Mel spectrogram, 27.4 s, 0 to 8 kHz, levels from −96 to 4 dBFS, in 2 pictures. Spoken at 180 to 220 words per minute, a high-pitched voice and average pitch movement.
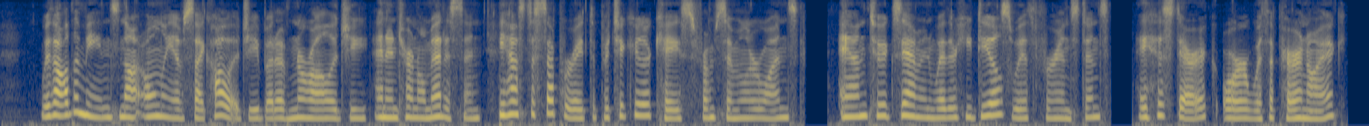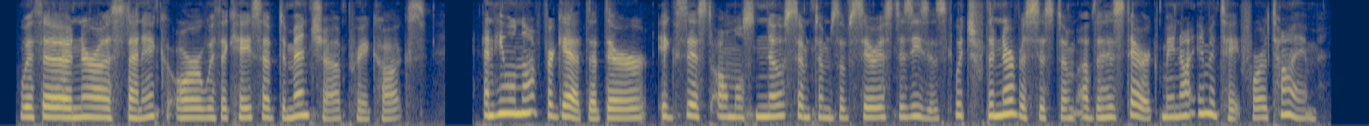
No: average, 165 wpm; high, 225 Hz; average, 3.2 semitones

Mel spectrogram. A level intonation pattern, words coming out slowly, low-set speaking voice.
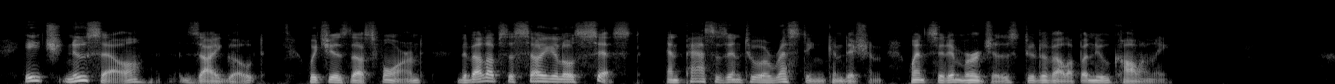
No: average, 4.7 semitones; slow, 120 wpm; low, 100 Hz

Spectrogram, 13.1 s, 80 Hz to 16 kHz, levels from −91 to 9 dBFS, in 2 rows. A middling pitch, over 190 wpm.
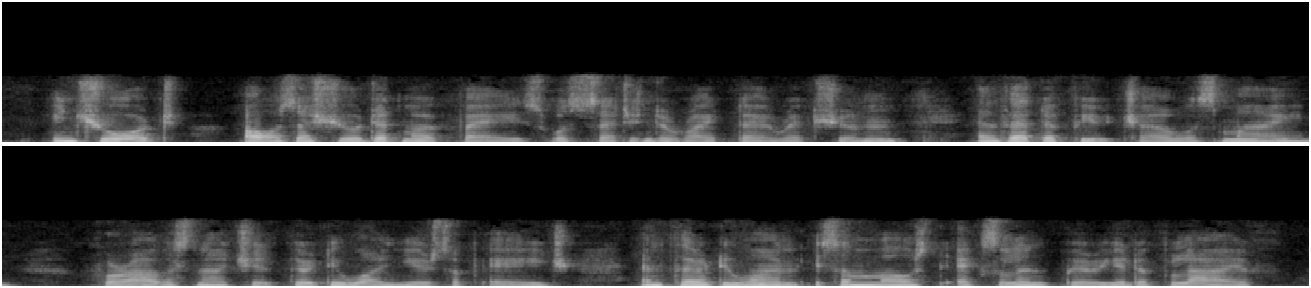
No: medium, 150 Hz; average, 185 wpm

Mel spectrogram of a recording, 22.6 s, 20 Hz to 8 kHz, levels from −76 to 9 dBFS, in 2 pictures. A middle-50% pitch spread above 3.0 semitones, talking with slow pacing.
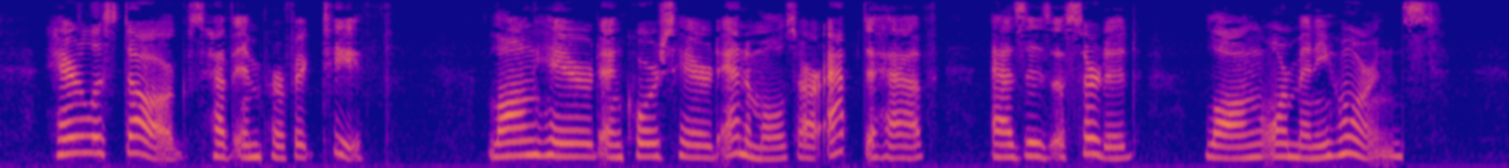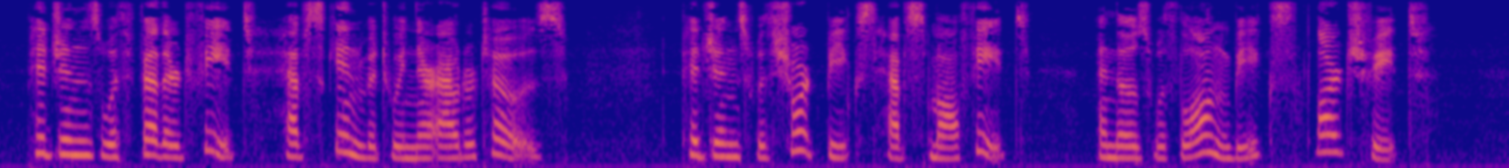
Yes: average, 3.7 semitones; slow, 120 wpm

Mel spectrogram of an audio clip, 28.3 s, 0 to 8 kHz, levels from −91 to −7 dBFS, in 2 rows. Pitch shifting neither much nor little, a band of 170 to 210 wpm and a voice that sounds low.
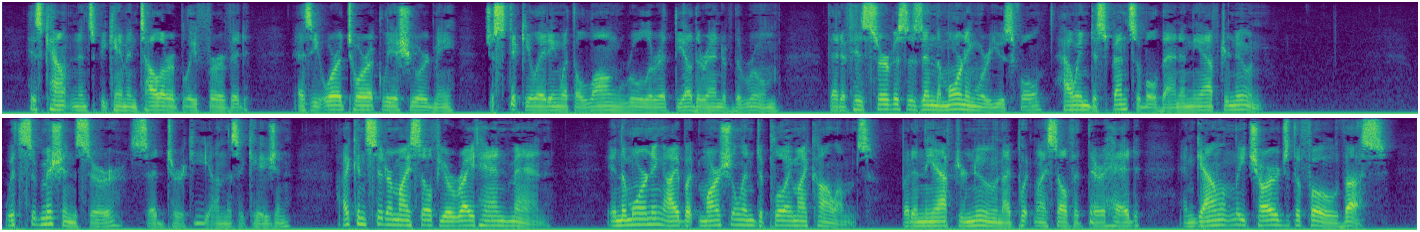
No: average, 4.2 semitones; average, 160 wpm; low, 110 Hz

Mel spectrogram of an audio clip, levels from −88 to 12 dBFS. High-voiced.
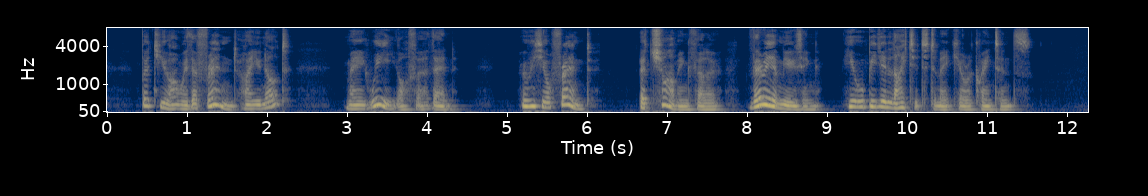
No: low, 135 Hz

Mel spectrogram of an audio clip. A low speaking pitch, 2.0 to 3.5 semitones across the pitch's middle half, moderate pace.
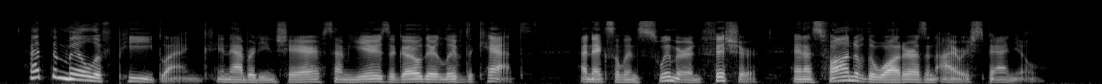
No: low, 120 Hz; average, 4.3 semitones; average, 160 wpm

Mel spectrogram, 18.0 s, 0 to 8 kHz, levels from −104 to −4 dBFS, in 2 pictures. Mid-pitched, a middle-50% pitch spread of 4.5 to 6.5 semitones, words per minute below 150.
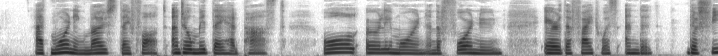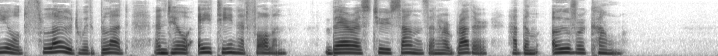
No: medium, 180 Hz; narrow, 2.5 semitones; slow, 135 wpm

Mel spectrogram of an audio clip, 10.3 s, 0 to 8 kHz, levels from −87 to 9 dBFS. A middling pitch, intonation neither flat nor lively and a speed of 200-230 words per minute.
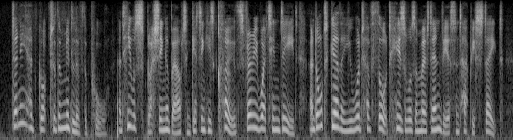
No: high, 225 Hz; average, 4.8 semitones; fast, 205 wpm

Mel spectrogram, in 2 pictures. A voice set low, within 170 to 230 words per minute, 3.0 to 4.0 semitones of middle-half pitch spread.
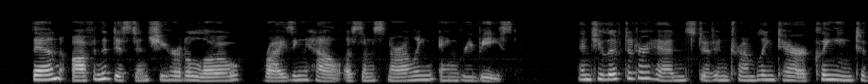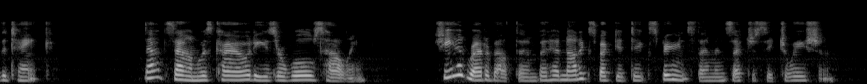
No: high, 195 Hz; average, 185 wpm; average, 3.5 semitones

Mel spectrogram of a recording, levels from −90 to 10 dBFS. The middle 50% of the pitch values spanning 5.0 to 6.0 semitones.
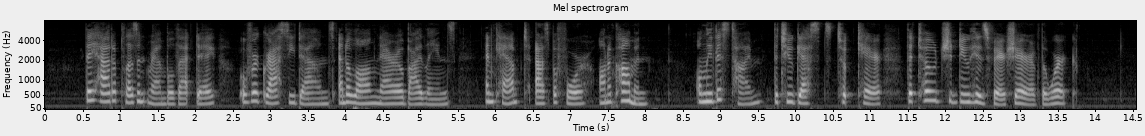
Yes: wide, 5.4 semitones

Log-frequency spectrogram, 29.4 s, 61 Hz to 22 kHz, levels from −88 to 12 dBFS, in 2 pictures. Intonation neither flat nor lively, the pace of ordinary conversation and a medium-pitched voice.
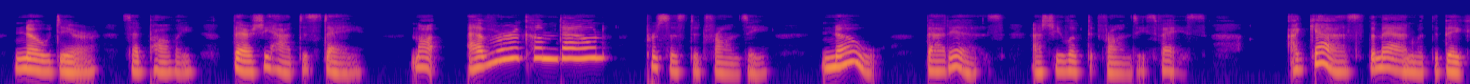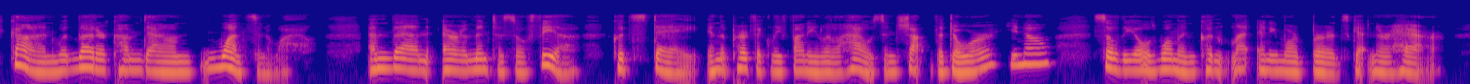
Yes: average, 4.1 semitones; average, 145 wpm; medium, 155 Hz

